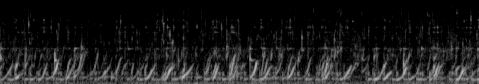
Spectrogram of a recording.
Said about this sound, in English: However, the sound you just heard is actually me blowing into a glass of water with a straw.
